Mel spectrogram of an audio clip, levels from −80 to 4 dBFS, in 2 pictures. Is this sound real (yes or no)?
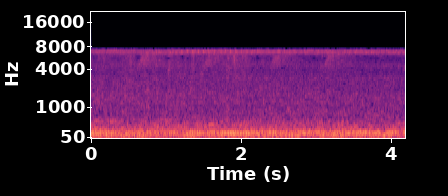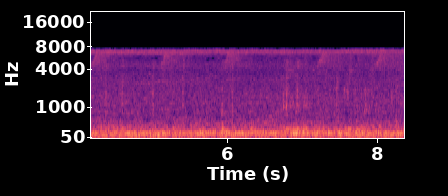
yes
